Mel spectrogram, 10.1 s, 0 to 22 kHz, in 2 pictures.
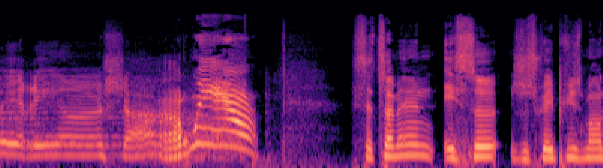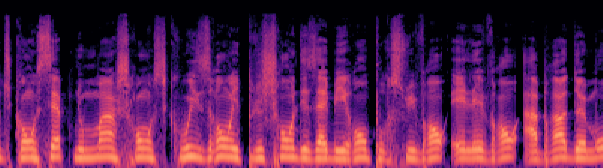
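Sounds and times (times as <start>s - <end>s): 
speech: 0.1s - 10.0s
cat meowing: 1.5s - 2.2s.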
